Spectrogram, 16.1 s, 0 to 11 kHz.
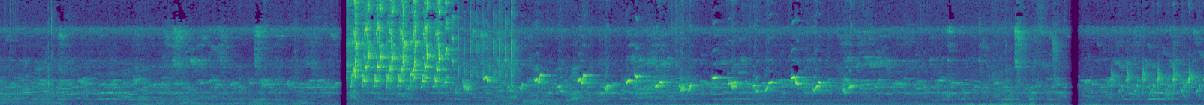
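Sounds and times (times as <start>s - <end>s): bird rattle and chirping song: 4.6s - 7.0s.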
